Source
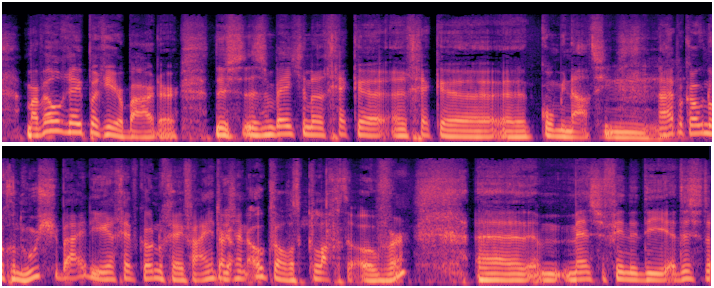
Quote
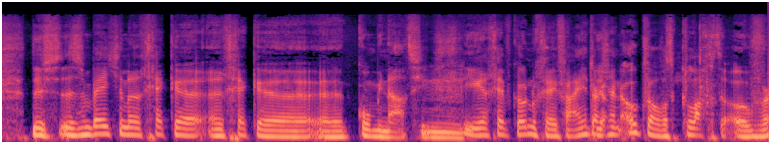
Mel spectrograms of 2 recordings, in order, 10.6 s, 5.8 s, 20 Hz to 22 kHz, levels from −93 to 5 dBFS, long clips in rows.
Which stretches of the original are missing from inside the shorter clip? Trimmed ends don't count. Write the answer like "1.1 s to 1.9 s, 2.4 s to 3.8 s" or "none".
4.8 s to 6.0 s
